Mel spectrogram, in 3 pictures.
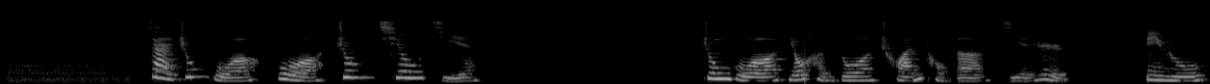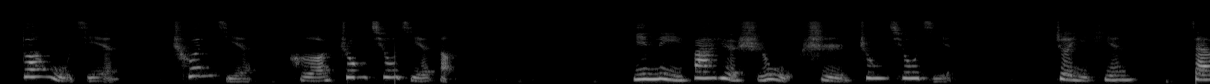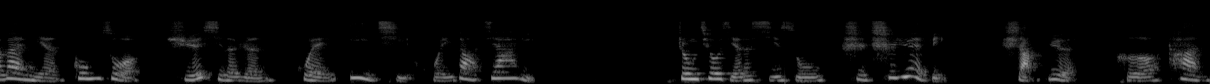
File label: chinese reading; Spending Mid-Autumn Festival in China – 在中国过中秋节; Learn Chinese in Chinatown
